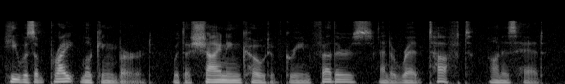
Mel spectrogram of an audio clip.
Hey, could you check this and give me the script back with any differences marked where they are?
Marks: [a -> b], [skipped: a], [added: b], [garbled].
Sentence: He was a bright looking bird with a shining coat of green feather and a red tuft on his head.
He was a bright looking bird with a shining coat of green [feather -> feathers] and a red tuft on his head.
